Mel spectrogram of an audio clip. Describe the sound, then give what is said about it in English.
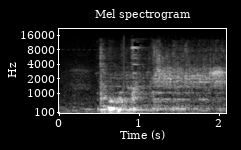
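A toilet flushes in a bathroom. The rush of water starts abruptly, then keeps churning and hissing at a steady level to the end, with no talk over it. “Stop flushing it!”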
